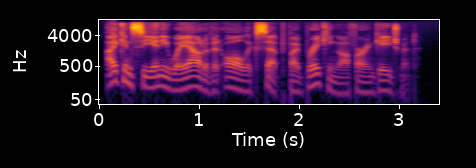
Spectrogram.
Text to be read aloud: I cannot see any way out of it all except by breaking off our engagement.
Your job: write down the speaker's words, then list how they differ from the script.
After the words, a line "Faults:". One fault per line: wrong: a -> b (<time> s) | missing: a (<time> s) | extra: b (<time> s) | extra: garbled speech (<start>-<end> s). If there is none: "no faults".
I can see any way out of it all except by breaking off our engagement.
Faults:
wrong: cannot -> can (0.2 s)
